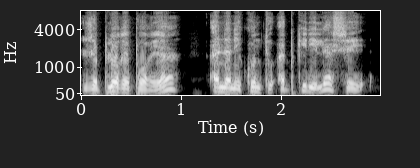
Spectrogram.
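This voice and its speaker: A man with a Moroccan accent teaching a language lesson, patiently repeating phrases and breaking them down slowly. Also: medium pitch, sing-song, fairly bright tone, husky, dry recording. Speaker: French teacher.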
